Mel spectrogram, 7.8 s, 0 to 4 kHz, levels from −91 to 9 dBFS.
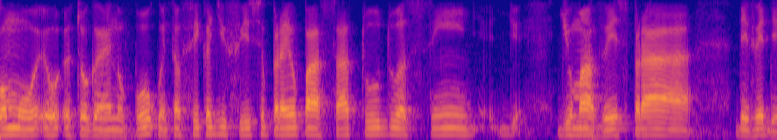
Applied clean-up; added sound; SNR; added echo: none; none; none; none.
